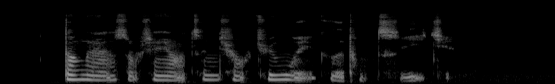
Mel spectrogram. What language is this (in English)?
Chinese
